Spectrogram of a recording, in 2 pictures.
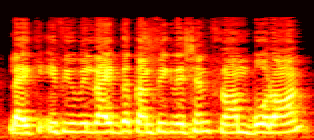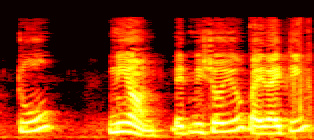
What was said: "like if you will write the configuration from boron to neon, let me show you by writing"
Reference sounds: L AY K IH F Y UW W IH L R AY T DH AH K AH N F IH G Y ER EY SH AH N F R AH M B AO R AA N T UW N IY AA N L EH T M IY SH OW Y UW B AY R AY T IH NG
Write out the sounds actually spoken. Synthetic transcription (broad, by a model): L AY K IH F Y UW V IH L R AY T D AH K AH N F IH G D EY SH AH N F R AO M B AO R AA N T UW N IY AA N L EH T M IY SH OW Y UW B AY R AY T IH NG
